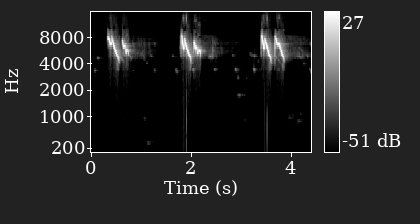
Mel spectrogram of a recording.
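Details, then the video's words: A white-eye (pleci) sings high, thin paired notes, each sliding steeply downward, in short phrases about every one and a half seconds against a quiet background. "Pleci super antik masterannya harus unik"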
